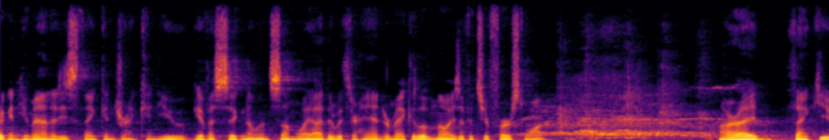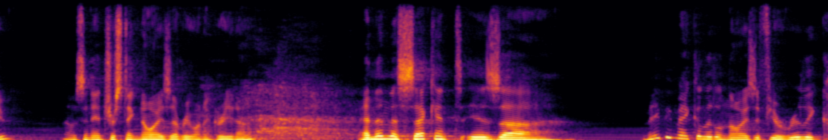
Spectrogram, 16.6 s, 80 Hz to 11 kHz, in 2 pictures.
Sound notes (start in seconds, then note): 6.7 quiet cheering; 10.7 laughter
